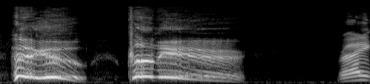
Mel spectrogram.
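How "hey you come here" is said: over-the-top aggressive, very high, drawn-out bark. Imagining how Napoleon sounded to illustrate a point, mock-aggressive Napoleon voice. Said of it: "the most aggressive voice in the world".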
